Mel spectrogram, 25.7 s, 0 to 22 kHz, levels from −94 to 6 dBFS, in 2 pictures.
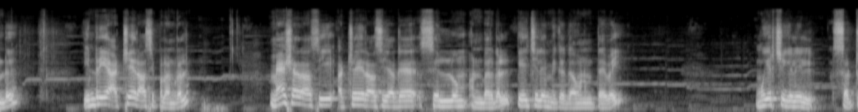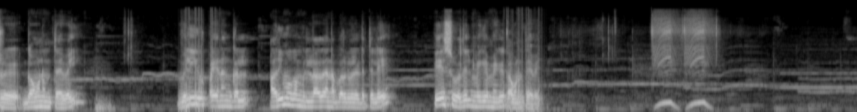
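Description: Processor overload crackle occurs from 15.54 to 16.16 s and again from 20.41 to 21.14 s. Each time the processor misses deadline after deadline, skipping tiny buffers, roughly 5 ms each, so dozens of hard-edged gaps pile up into a gritty, tearing crackle that stops once the load eases.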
